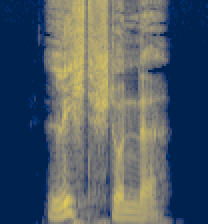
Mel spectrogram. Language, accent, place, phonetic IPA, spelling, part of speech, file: German, Germany, Berlin, [ˈlɪçtˌʃtʊndə], Lichtstunde, noun, De-Lichtstunde.ogg
- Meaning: light hour (unit of distance)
